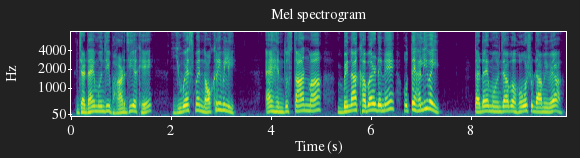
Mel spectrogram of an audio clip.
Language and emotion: Sindhi, surprised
